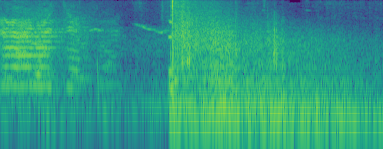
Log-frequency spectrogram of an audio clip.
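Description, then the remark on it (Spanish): A firecracker thrown by protesters at the main entrance of the UNAM rectory building goes off with a sudden sharp bang partway through, followed by a loud, sustained rumble of crowd noise and commotion. “A la entrada principal le prendieron fuego, lanzaron petardos y bombas Molotov.”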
